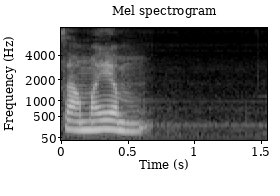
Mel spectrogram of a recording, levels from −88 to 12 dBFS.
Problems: none marked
